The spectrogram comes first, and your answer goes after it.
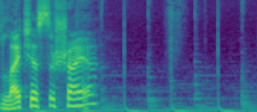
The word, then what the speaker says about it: Leicestershire: Shire is pronounced sheer in the UK.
